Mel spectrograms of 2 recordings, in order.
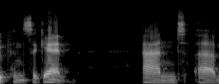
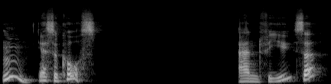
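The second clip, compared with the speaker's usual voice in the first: high, polite maid voice; high-pitched courteous servant; attentive maid; 8 semitones higher than usual. Acted. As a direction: take a guest's order in high servile tones. Game master plays the maid.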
